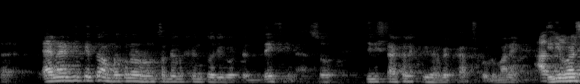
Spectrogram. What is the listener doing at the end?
listening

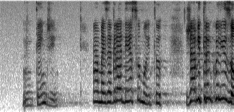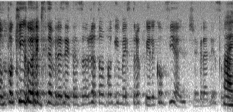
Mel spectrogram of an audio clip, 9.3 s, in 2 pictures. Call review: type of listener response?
taking over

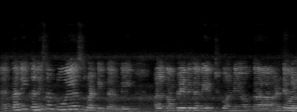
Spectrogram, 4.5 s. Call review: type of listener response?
taking over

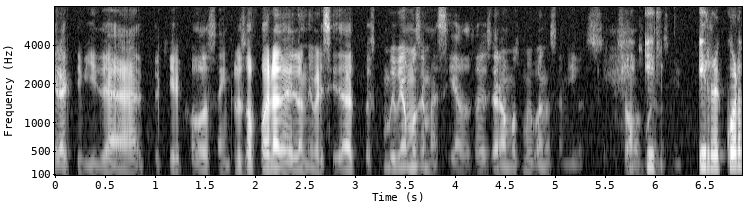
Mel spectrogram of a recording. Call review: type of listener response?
taking over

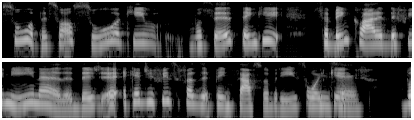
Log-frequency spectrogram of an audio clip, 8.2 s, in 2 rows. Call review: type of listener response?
listening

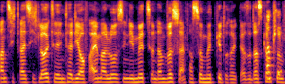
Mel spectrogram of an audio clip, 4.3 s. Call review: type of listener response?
taking over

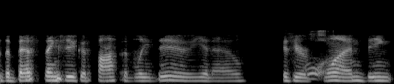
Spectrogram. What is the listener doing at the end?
listening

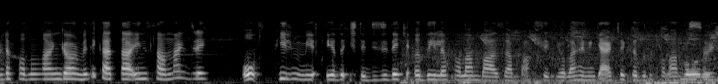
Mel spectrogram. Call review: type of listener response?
taking over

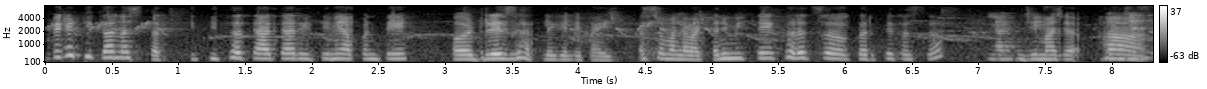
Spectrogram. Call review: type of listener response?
taking over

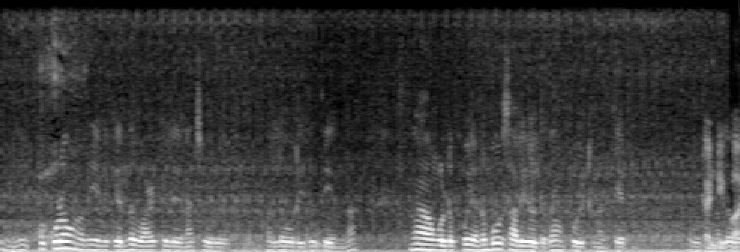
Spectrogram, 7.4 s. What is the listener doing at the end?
taking over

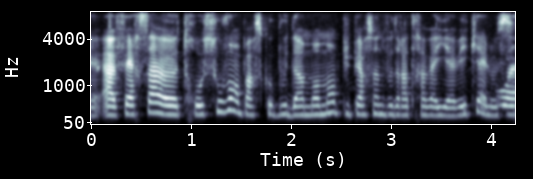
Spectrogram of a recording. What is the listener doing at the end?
taking over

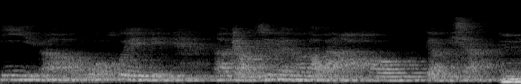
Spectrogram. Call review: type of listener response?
taking over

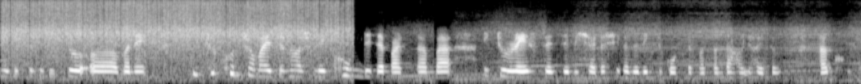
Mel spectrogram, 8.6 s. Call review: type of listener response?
taking over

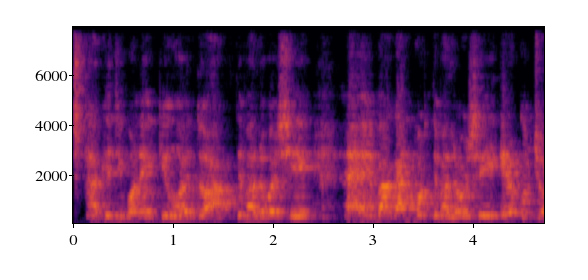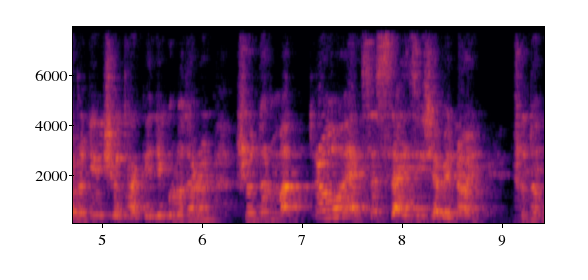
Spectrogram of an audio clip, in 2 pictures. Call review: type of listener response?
listening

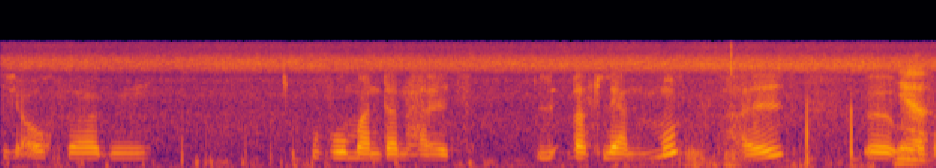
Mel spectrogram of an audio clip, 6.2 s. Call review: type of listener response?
listening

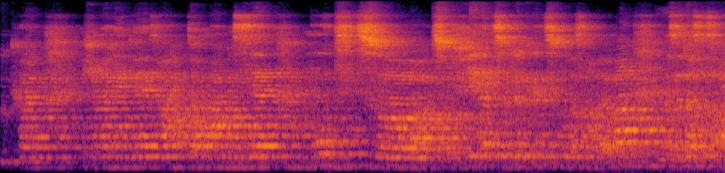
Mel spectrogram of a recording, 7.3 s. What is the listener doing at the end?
listening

